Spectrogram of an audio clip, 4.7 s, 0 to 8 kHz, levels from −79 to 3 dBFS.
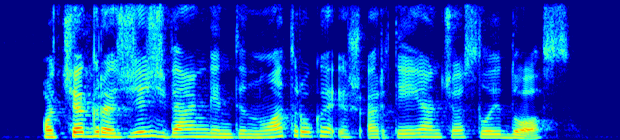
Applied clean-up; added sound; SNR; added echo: none; none; none; none.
